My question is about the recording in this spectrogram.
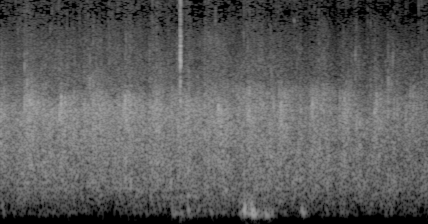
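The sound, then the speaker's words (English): A crowd applauds itself steadily for several seconds, a dense, even patter of many hands clapping, with a faint voice briefly audible beneath it. “Let's give ourselves one more round of applause for that.”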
